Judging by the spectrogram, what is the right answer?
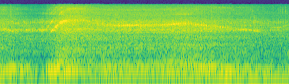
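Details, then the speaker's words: ProCharger-supercharged Ford Mustang, first start in three weeks after sitting without fuel, revving: deep even roar with supercharger whine climbing and falling with revs, jet-like; runs smoothly, sounds healthy. "that sounds ridiculous Wow that sounds like a jet dude"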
